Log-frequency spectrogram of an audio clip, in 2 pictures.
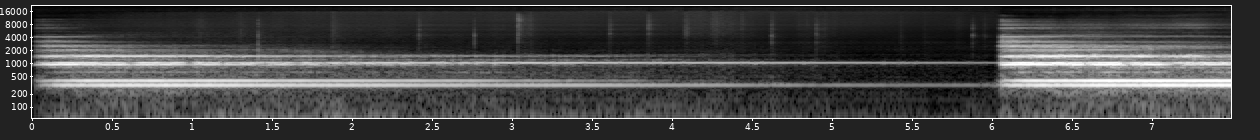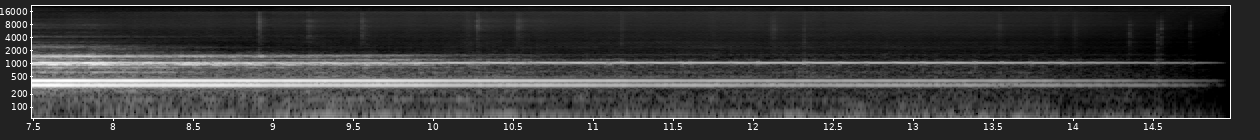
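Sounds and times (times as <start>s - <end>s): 
church bells: 0.0s - 14.9s.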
